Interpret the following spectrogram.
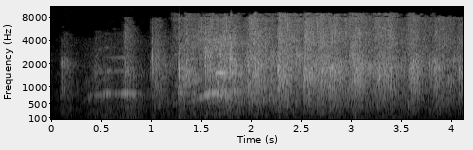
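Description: Audience applause, starting about a second in and tailing off near the end.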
